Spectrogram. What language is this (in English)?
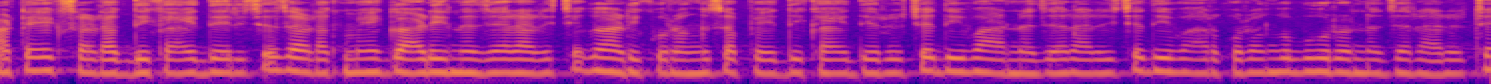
Rajasthani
